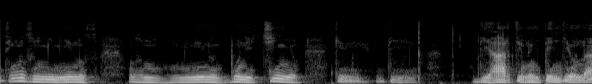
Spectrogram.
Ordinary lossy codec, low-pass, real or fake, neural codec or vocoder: none; none; real; none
